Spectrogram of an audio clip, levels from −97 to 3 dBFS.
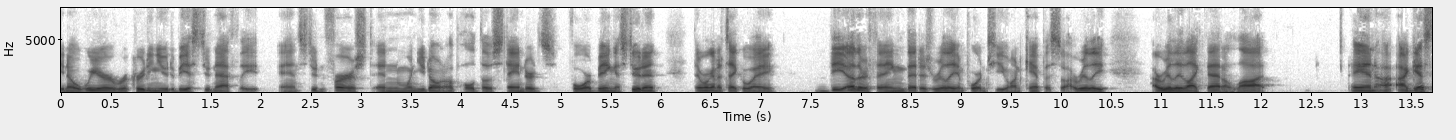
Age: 20-39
